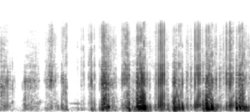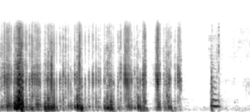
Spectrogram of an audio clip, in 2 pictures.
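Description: A leathery purse is handled, giving dense scratchy rustles and scrapes in quick uneven bursts that pause briefly near the end before one last rustle.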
